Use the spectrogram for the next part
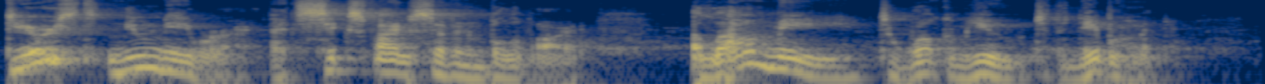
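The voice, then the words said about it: Performed creepy letter-writer character voice. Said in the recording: “put on my best watcher voice”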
